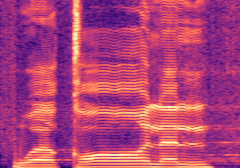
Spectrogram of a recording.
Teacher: huruf qa kita panjangkan 2 harokat karena terdapat alif di depannya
